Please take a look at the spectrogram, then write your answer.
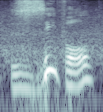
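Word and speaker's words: Ziifle: It's spelled Z-I-I-F-L-E, pronounced Ziefel.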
